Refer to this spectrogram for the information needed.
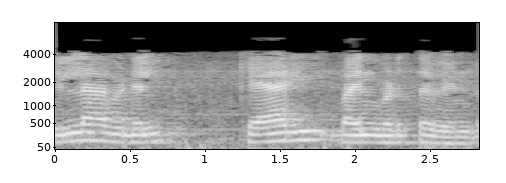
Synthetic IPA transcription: ilːaːʋiɽil | kaːɾipɐjɐnpɐɽɯt̪ːɐʋeːɳɖu

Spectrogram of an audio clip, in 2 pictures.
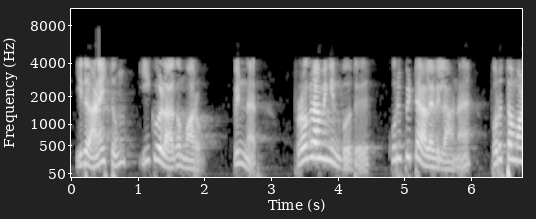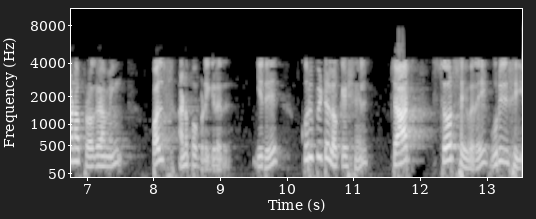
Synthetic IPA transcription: ɪðɯɐnɐɪt̪ːɯm | iːkʋɐlaːɣɐma̰ːɾɯ̰m | pɪnːɐ̰ɾ | pɾoːɣɪɾaːmɪŋɡɪnpo̰ːðɯ̰ | kʊrɪpːɪʈːɐːɭɐɪʋɪla̰ːnɐ̰ | pɔɾɯt̪ːɐmaːnɐpɪɾoːɣɪɾaːmɪŋ | pɐlsɐnɯpːɐpːɐɽɯɣɪ̰rɐ̰ðɯ | ɪðɯ | kʊrɪpːɪʈːɐlɔkeːʂɐnɪ̰l | t͡ʃaːɾʈsʈoːɾɛjʋɐ̰ðɐɪʊɾʊðisɛjːɯ̰m

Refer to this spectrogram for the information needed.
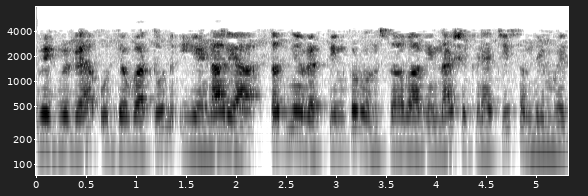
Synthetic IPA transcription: ʋeɡʋeɡɭjaʔud̪joɡat̪uːnjeɽ̃aɾjat̪əd̪njəʋjək̚t̪iŋkəɽuːnsəɦbʱaɡinːaɕikʰɳjat͡ɕiːsənd̪ʱim̤ɭet̪

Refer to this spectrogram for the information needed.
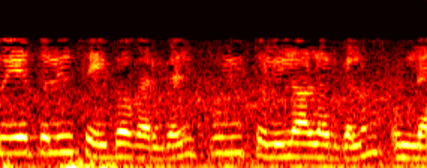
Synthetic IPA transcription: ʊjɐt̪ːɔɭɪlsɛjbɐʋɐɾɣɐɭpuːlit̪ːɔɭɪlaːɭɐɾɣɐɭɯmʊɭːɐ

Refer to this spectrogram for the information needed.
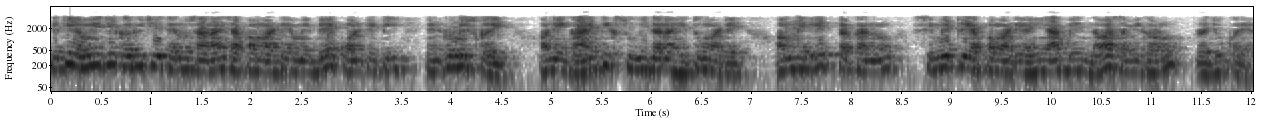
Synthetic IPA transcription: t̪et̪ʰiəmed͡ʒekəɾjũt͡ʃʰiet̪enõsaɽ̃ãĩsapʋamaʈeəmebekʋɔɳʈiʈiɪɳʈɾoɖjuskəɾi | əneɡʱaɽ̃it̪iksuʋid̪ʱanaɦet̪umaʈe | əmneːk̚pɾəkaɾnũsimeʈɾiapʋamaʈeəɦĩabenəʋasəmikʰəɽ̃ũɾəd͡ʒukəɾja̰

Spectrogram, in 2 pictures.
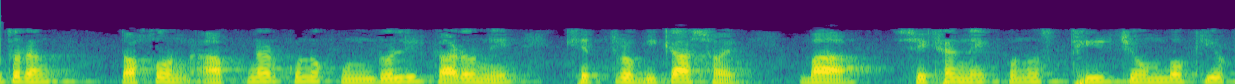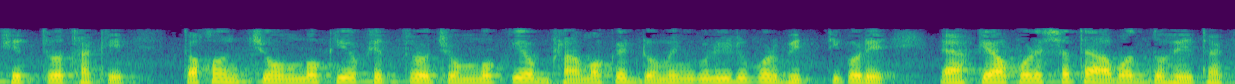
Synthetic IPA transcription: ʃut̪oɾaŋt̪ɔkʰonapnaɾkonokuɳɖoliɾkaɾonekʰet̪ːɾobikaʃɦɔe | baʃekʰanekonost̪ʰiɾt͡ɕombokiokʰet̪ːɾot̪ʰaket̪ɔkʰont͡ɕombokiokʰet̪ːɾot͡ɕombokiobʱɾamokeɾɖomenɡuliɾupoɾbʱit̪ːikoɾe | ɛkeɔpoɾeɾʃat̪ʰeabod̪ʱːoɦoet̪ʰake

